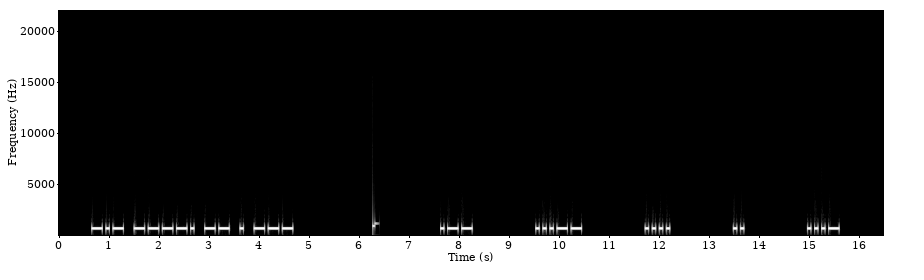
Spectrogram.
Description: Morse code, heard as a keyed tone, about 17 wpm, spaced as for 9 wpm, 700 Hz. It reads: K9MEO W3HIV
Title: USA Call Signs - 5 Characters - 6x Character Spacing - 17wpm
